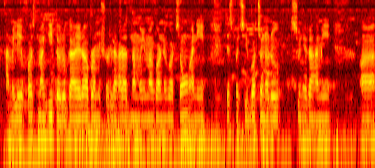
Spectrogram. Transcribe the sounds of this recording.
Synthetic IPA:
ɦamilepʰʌrst̪maɡit̪ɦʌɾuɡaɾeɾʌprʌmeswʌrlajaɾad̪ʱnamʌɦimaɡʌrneɡʌrt͡sʰʌ̃w̃ʔʌ̰nit̪espʌt͡sʰibʌt͡sʌnɦʌɾu | suneɾʌɦami

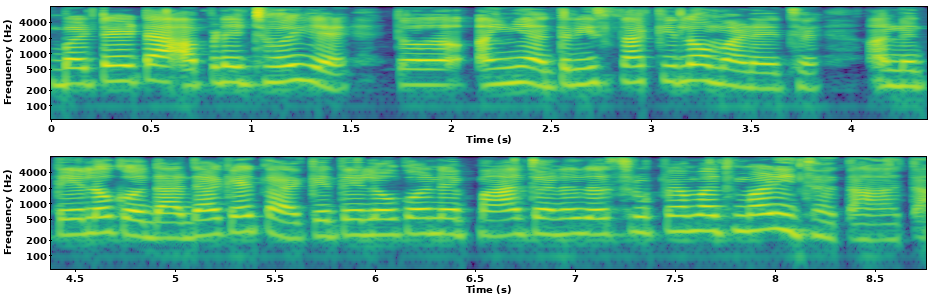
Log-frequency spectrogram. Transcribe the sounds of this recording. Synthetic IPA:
bəʈeʈaʔapɽ̃ed͡ʒoije | t̪oəɦijãt̪ɾisnakiloməɭet͡ʃʰe | ə̰net̪elokod̪ad̪ʱakɛt̪aket̪elokonepãt͡ʃəned̪əsɾupjamãd͡ʒməɭid͡ʒət̪aɦət̪a̰

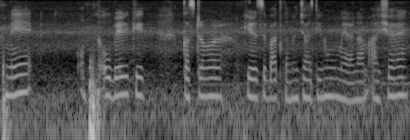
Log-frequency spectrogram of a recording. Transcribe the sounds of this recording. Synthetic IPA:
mɛ̃ː | ubeːɾke | kɐsʈəməɾ | keːɾsebaːt̪kɐɾnat͡ʃaːt̪iɦũmeːɾanaːmʔa̰ːʃəɦɛː

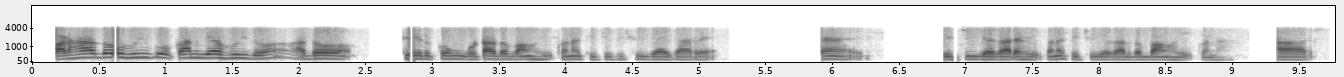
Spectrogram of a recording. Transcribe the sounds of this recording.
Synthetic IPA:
pɐɽ̤ad̪ɔɦujukɔʔkanɡɛjaɦujd̪ɔad̪ɔ | p̪ʰiɾkɔmɡoʈad̪ɔbãŋɡɦujuʔkanakit͡ʃʰukit͡ʃʰud͡ʒajɡaɾɛ̰ | kɛ | kit͡ʃʰud͡ʒaɡaɾɛɦujṵʔkanakit͡ʃʰud͡ʒəɡaɾd̪ɔbaŋɦujṵʔkana | aɾ

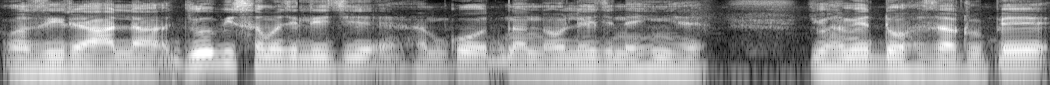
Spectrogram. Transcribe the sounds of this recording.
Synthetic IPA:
ʋɐziːɾeaːlad͡ʒoːbʱisɐməd͡ʒʱliːd͡ʒieɦɐmkoɪt̪nanɔːleːd͡ʒnɐɦĩɦɛː | d͡ʒoːɦɐmẽd̪oːɦɐzaːɾːʊpe

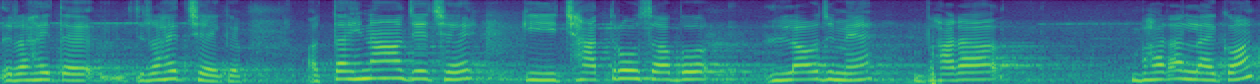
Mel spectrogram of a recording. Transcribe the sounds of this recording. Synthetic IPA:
ɾəɦɛt̪ɾəɦɛt̪̚t͡ʃʰɛk | ɔ̰ɾt̪əɦinad͡ʒet͡ʃʰɛkit͡ʃʰat̪ɾosəb | ləd͡ʒmebʱaɾa | bʱaɾalajkɔ̃

